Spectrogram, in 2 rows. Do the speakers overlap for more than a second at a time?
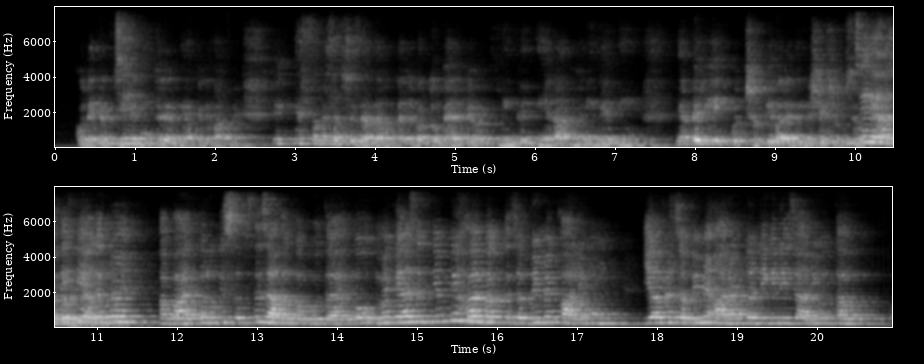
Yes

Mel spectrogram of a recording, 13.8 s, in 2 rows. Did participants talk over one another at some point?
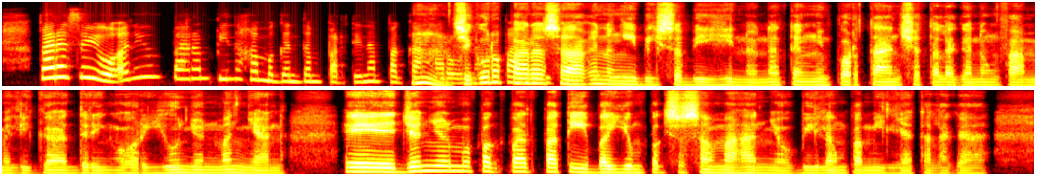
Yes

